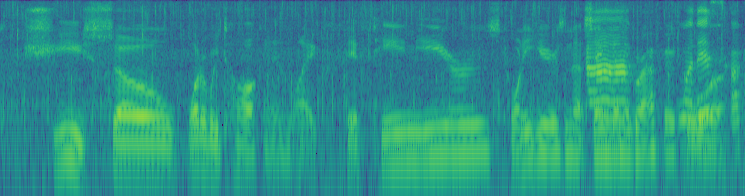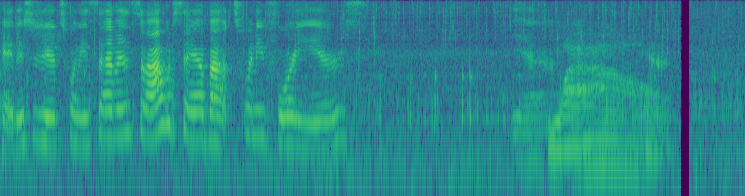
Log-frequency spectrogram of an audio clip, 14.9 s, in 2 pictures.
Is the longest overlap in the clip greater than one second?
No

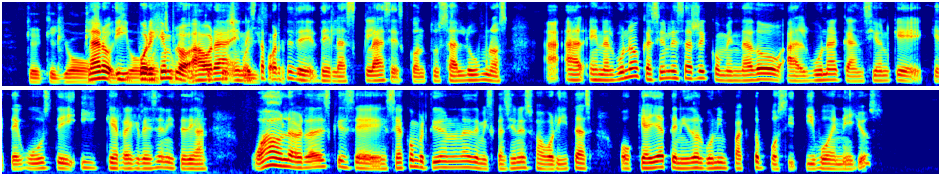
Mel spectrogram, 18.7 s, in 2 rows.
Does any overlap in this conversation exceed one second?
Yes, from 0.8 s

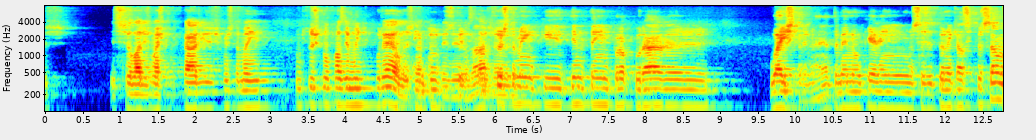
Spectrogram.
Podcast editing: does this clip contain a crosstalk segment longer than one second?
Yes, from 4.9 s

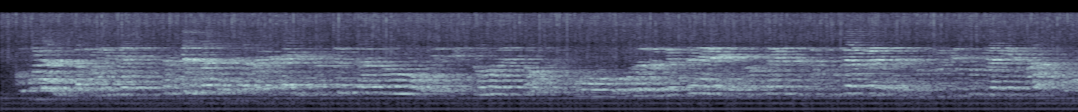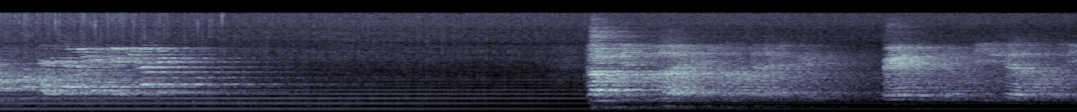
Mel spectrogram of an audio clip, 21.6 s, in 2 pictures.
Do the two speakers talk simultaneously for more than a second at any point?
No

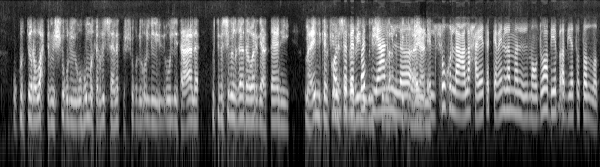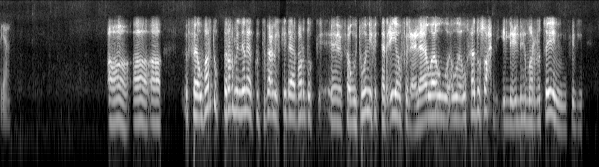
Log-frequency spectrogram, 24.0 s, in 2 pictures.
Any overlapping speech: Yes, from 6.6 s

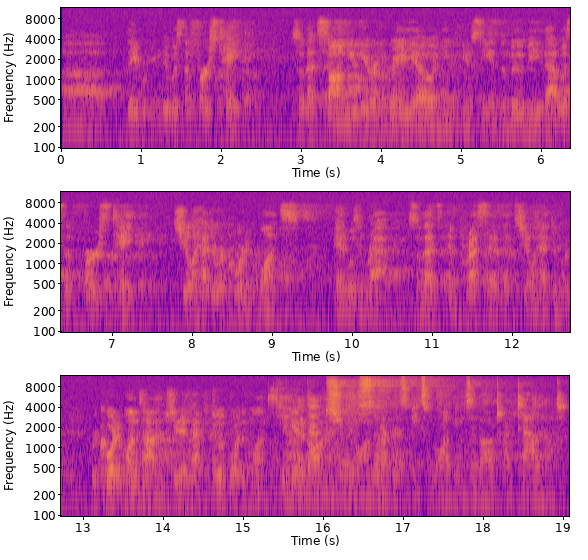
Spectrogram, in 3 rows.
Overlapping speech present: Yes, from 15.3 s

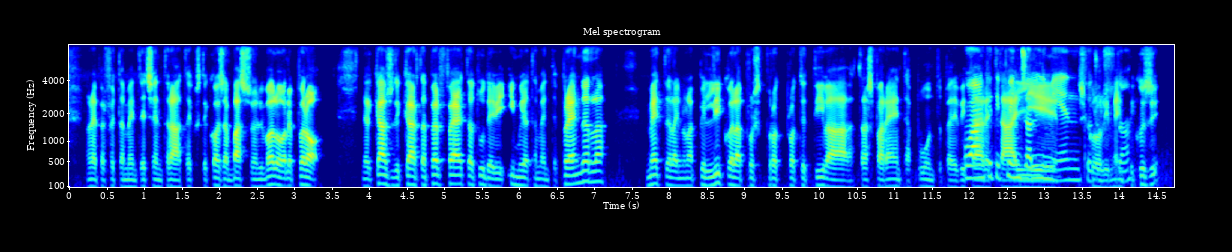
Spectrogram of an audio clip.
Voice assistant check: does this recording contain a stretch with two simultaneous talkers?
Yes, from 12.0 s

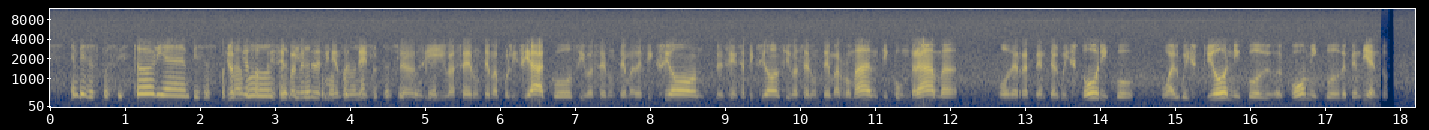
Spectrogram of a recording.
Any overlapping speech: Yes, from 2.4 s

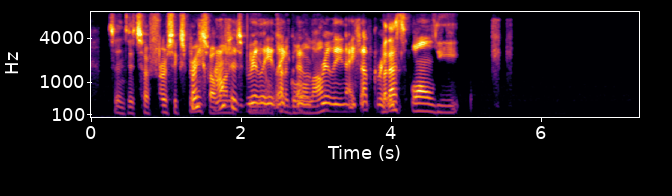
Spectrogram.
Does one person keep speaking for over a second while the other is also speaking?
Yes, from 1.4 s

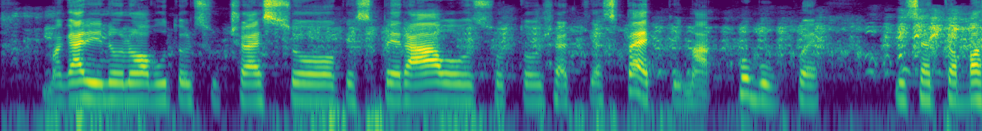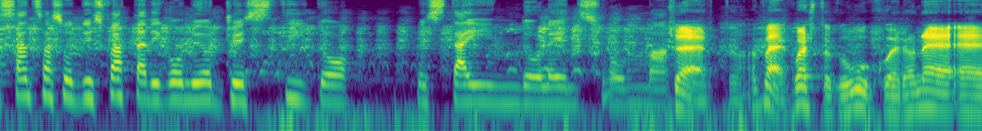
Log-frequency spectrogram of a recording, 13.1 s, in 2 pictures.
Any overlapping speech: No

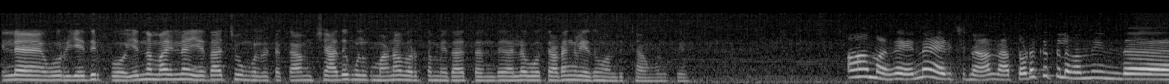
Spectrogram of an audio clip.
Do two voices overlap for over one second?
No

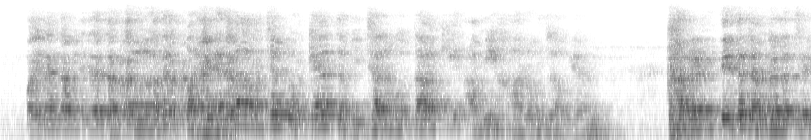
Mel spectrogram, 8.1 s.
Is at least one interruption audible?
Yes, from 1.3 s

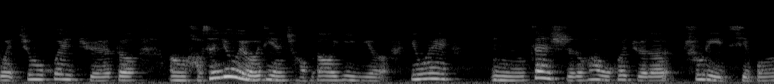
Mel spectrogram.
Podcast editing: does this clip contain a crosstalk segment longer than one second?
No

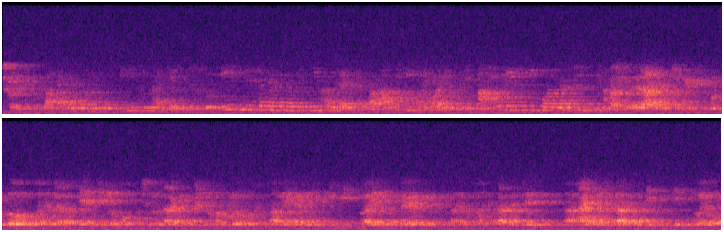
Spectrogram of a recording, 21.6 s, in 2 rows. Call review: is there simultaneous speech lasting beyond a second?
No

